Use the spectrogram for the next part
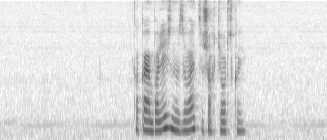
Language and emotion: Russian, neutral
